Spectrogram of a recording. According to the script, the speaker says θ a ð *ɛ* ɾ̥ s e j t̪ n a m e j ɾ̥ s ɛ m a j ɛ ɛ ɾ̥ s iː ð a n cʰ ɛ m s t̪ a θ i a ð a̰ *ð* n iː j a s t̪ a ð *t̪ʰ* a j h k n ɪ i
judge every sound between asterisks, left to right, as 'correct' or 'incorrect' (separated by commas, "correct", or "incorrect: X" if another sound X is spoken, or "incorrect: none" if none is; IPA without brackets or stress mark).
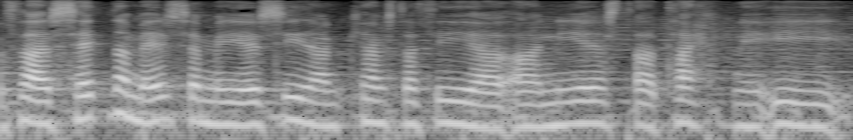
correct, correct, correct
